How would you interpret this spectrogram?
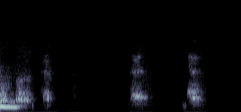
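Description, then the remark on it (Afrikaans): A dog barks several times in short, spaced bursts, with pauses of silence between the barks and no talking over them. “Sorry, there was a honde daar achter.”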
